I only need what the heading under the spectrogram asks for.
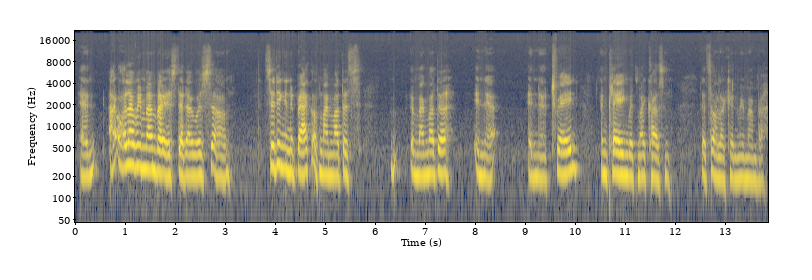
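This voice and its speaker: A woman, telling her childhood story as an interviewee in a slow, reflective way. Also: mid-range voice, mellow, highs cut off. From Germany. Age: 80s. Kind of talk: reminiscing about childhood.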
